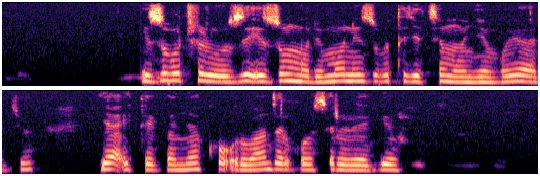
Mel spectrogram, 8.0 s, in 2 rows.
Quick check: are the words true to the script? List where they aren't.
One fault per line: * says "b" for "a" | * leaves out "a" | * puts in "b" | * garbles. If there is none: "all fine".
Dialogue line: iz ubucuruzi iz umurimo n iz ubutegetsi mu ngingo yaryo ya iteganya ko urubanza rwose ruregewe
all fine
